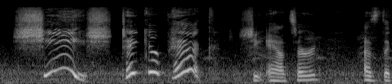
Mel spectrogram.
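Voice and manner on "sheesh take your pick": put-on very high, slow, exasperated girl's voice. A narrator's reading. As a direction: roll your eyes and drawl it out high. Taffy's exasperated answer.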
